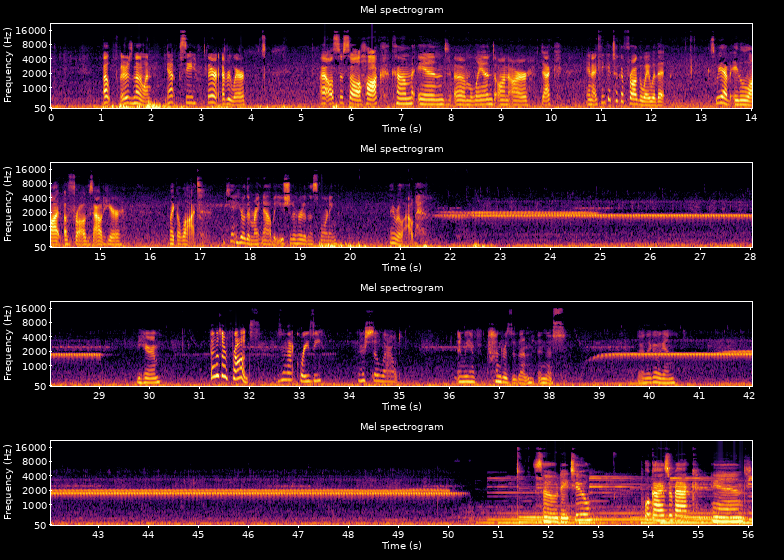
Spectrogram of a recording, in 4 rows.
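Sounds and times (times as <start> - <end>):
frogs trilling: 20.9 - 51.1.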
